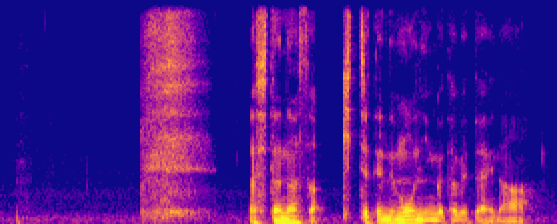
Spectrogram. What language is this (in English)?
Japanese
